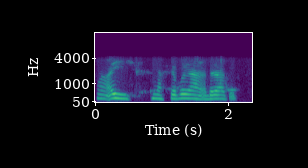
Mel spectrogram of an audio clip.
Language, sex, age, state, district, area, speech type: Manipuri, female, 45-60, Manipur, Kangpokpi, urban, conversation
